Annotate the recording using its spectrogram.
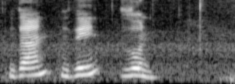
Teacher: یہ حروف لثویہ ہے، اس کو ہمیں زو نہیں پڑھنا ہے، سیٹی نہیں کرنا ہے، نرمی سے ادا کرنا ہے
